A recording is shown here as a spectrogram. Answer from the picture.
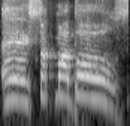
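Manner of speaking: put-on shrill, high, loud, yelled New York accent. Picking a language to shout insults in, the speaker shouts in a New York accent. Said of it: "I shout in New Yorker".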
